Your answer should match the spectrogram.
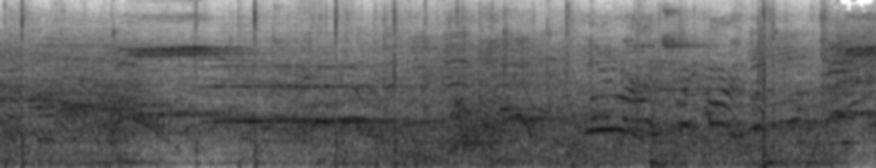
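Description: A volleyball is struck several times in a rally with sharp slaps, the loudest near the end, over the steady babble and shouts of players and spectators echoing in a large hall. Short whistle tones sound from other courts.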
